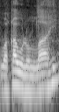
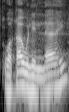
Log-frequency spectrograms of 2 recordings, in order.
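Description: First: وقول in the nominative, final lam voweled u, drawn out slowly; slow, clear wa-qawlu for وقول; damma on the lam of وقول. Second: وقول in the genitive, final lam voweled i, drawn out slowly; slow, clear wa-qawli for وقول; kasra on the lam of وقول. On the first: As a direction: say وقول with a short "u" ending, wa-qawlu. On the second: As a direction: say وقول with a short "i" ending, wa-qawli. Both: Shown as a demonstration. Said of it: "اللام فوقها ضمة وتحتها كسرة".

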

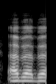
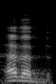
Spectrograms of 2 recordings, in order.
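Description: First: أبب read loudly as "ababa", open final vowel; loud "a-ba-ba" for أبب, ending on "a"; another reading. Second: أبب read as "abab", closed on a final b; first reading. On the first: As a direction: say أبب as three open syllables, "a-ba-ba". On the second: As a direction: stop أبب on the consonant, "a-bab". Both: Shown as a demonstration. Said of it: "قراءة أخرى؟".

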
